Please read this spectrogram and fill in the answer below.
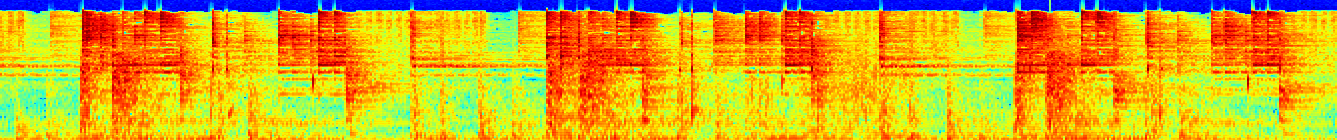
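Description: Contemporary percussion music: dense, layered drum and percussion hits in a repeating pattern over a strong, continuous low bass.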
